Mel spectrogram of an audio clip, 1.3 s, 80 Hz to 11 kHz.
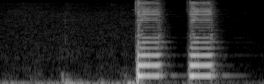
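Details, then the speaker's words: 1999 DuraCraft 1648 bass boat that sat for at least six years: two short, clean horn toots with a steady pitch; the horn works. "horn works the tilt and trim do work"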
